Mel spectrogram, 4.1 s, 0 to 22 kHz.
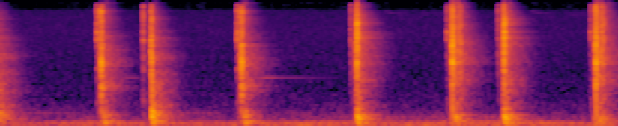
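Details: FX5U PLC-controlled star/delta forward/reverse starter after overload trip and reset: crisp, sharp clicks at irregular intervals, seven in about four seconds, over a quiet room; contactors pulling in and dropping out cleanly, normal.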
